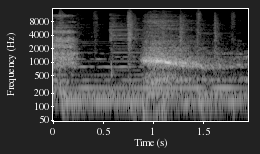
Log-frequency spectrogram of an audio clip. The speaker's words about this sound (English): So let's take a couple of breaths.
